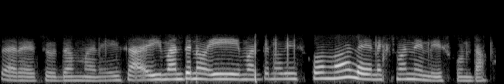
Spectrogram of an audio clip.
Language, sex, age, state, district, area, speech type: Telugu, female, 18-30, Telangana, Vikarabad, urban, conversation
